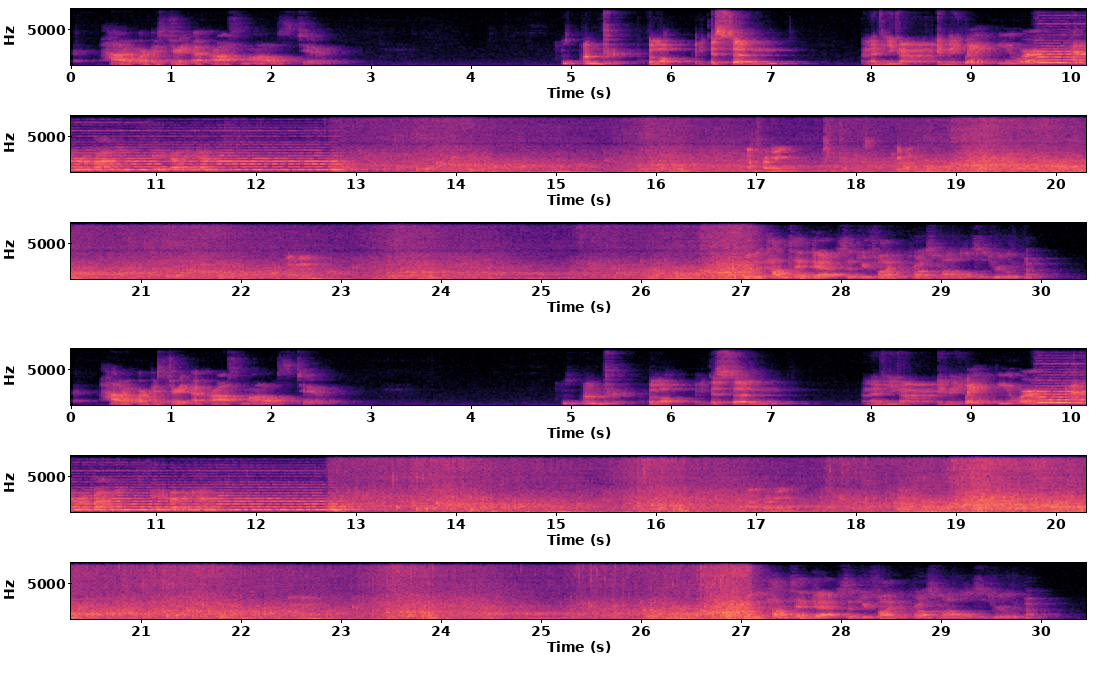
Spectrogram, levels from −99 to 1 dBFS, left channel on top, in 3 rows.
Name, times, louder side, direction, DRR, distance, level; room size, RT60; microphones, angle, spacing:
voice 1, 0.3-2.5 8.9-11.9, equal, 45° right, -1 dB, 0.7 m, -30 dB
voice 2, 4.9-7.2 7.9-8.9 16.8-18.6 21.1-21.2 22.4-22.9, left 4 dB, 85° left, 3 dB, 0.4 m, -33 dB
Bowed string instrument, 9.6-13.0, right 2 dB, 15° right, 0.5 m, -25 dB
sound 1, 12.7-27.1, right 3 dB, 85° right, 0.4 m, -28 dB
voice 3, 27.0-29.9, equal, 25° left, -4 dB, 0.7 m, -29 dB
4.0 x 2.2 x 2.9 m, 0.85 s
head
